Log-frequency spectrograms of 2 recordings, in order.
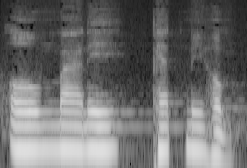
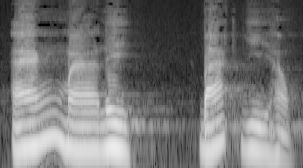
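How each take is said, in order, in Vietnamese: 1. Câu này được đọc theo cách phát âm tiếng Phạn. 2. Câu này được đọc theo cách phát âm Hán-Việt. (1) "Tiếng Phạn đọc là" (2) "Mình người Hoa với người Việt mình âm lại là"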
